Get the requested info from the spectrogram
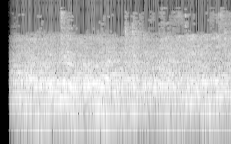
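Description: Indistinct background chatter of several people talking at once, with no single voice standing out.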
